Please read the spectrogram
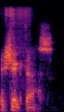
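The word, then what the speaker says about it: Beşiktaş: I mean, just like when Dele Alli went to Besiktas. I don't know how to say it. – Besiktas.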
